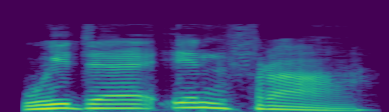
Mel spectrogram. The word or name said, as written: vide infra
